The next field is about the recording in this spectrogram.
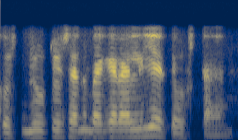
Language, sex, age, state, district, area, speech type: Hindi, male, 45-60, Madhya Pradesh, Hoshangabad, rural, conversation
